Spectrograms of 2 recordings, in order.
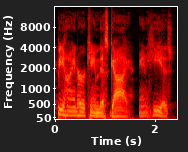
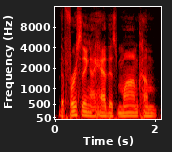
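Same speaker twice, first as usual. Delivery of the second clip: ordinary talk, nothing marked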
